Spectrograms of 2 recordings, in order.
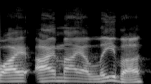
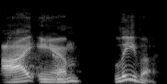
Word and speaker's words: Iamaleava: We've had disagreements, not just about Jaden Rashada, but also Nico Iamaleava. Okay, got it right that time. Did you? But yeah, I mean, I've listened to him 6 times, but I am Leava.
